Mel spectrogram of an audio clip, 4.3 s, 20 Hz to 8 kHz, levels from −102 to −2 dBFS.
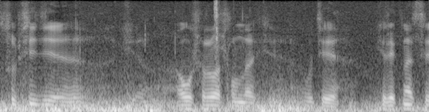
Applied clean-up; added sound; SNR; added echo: none; Scissors; 11 dB; none.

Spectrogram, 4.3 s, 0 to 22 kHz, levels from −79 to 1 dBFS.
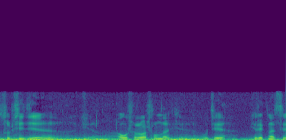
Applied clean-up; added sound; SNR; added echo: none; none; none; none.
